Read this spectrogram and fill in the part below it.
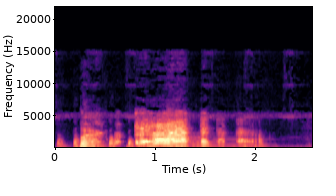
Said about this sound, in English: The chickens hated Zuko. They screeched and cackled when they saw him.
